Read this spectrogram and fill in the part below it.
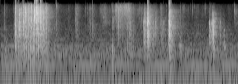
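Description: A deck of cards is riffled and shuffled up close, with a long crisp burst followed by several shorter flicks and taps.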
